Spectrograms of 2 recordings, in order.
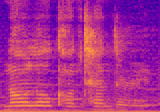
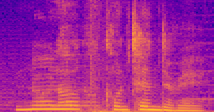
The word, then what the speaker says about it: nolo contendere: How do you say Google? – Nolo contendere. – Oh, I said it right. – Yeah, you did. – Nolo contendere.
